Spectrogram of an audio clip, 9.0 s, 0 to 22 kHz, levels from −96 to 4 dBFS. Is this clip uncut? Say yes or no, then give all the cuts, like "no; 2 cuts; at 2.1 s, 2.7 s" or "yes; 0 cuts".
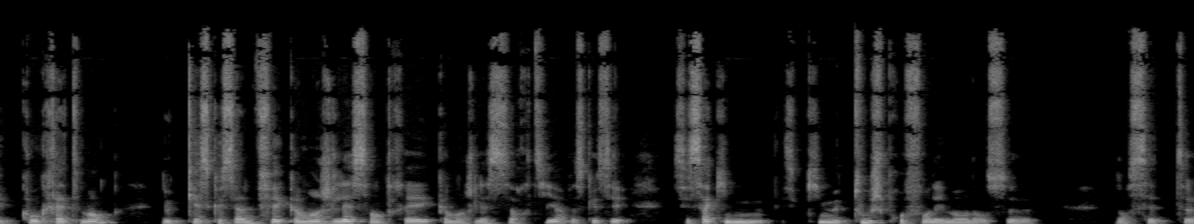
yes; 0 cuts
